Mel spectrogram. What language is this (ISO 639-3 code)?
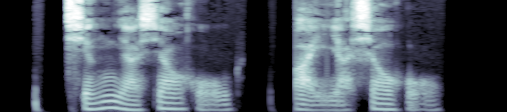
nan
